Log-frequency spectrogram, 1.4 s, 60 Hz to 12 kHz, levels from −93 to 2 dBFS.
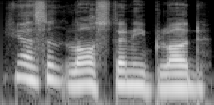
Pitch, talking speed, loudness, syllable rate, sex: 170 Hz, 210 wpm, -16 LUFS, 4.6 syllables/s, male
